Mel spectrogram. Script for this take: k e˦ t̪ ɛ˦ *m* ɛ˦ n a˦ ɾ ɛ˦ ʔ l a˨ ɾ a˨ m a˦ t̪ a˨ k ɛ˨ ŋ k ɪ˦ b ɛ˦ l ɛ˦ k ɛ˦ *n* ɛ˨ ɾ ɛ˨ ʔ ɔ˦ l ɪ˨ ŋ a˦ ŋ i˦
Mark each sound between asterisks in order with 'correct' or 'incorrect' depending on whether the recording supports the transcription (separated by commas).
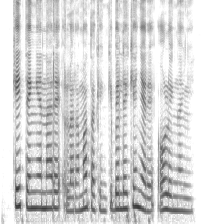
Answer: incorrect, incorrect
